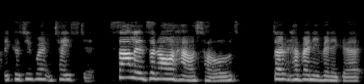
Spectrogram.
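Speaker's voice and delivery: ordinary delivery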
